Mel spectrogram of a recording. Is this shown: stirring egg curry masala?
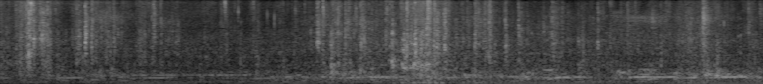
no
